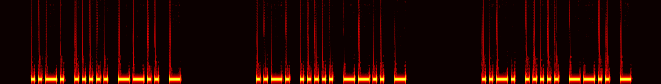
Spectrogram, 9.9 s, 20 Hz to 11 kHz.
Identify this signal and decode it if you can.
Morse code, heard as a keyed tone, about 22 wpm, 700 Hz. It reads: F5ZT F5ZT F5ZT
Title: DXCC-100 Call Signs - 4 Characters - Repeated 3x - 22wpm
